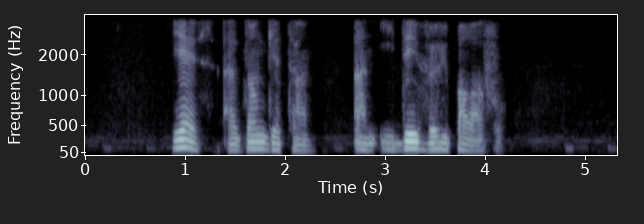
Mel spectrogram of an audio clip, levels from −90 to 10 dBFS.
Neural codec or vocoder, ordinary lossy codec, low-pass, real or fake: none; none; 3.6 kHz; real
